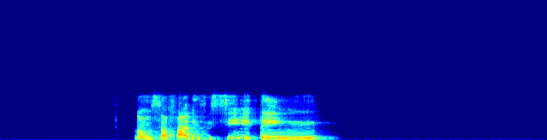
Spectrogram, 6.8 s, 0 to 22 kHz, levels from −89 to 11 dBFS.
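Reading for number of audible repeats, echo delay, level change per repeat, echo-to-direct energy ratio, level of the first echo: 2, 95 ms, −7.5 dB, −19.0 dB, −20.0 dB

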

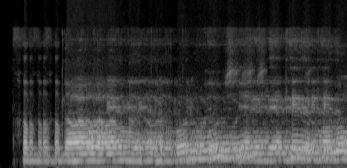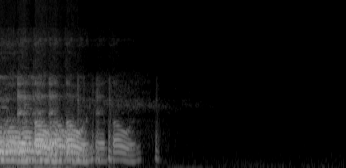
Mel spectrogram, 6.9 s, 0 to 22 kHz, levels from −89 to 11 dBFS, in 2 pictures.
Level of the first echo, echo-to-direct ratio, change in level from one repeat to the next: −7.5 dB, 0.0 dB, repeats not evenly spaced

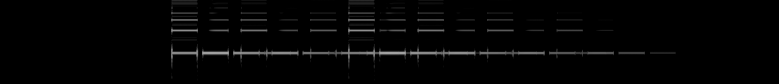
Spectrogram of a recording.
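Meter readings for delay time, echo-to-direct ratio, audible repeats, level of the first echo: 694 ms, −7.5 dB, 3, −8.5 dB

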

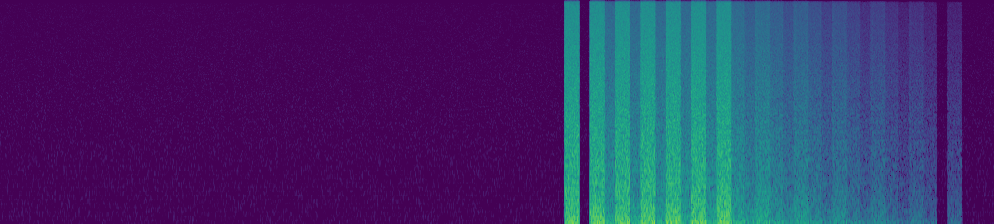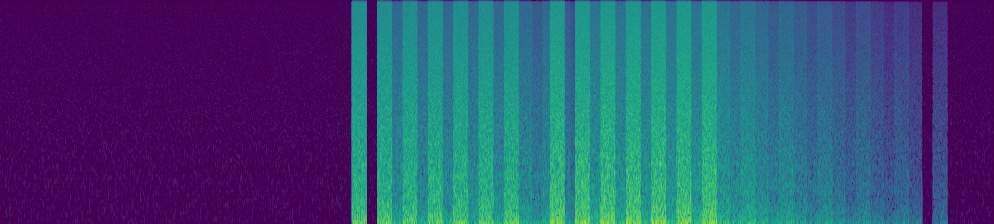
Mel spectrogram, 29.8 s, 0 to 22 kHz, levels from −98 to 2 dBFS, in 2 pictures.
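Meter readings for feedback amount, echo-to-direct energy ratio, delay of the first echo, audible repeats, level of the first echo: 57%, −13.5 dB, 577 ms, 5, −15.0 dB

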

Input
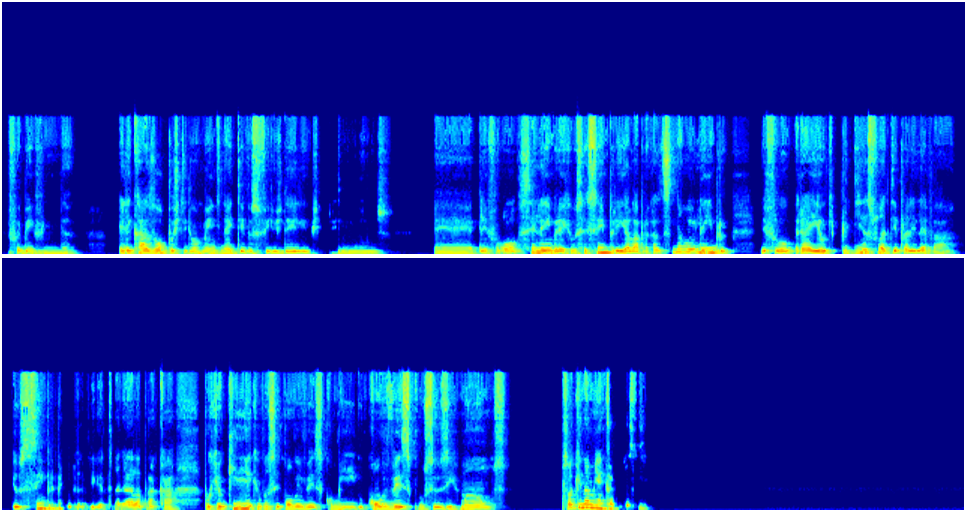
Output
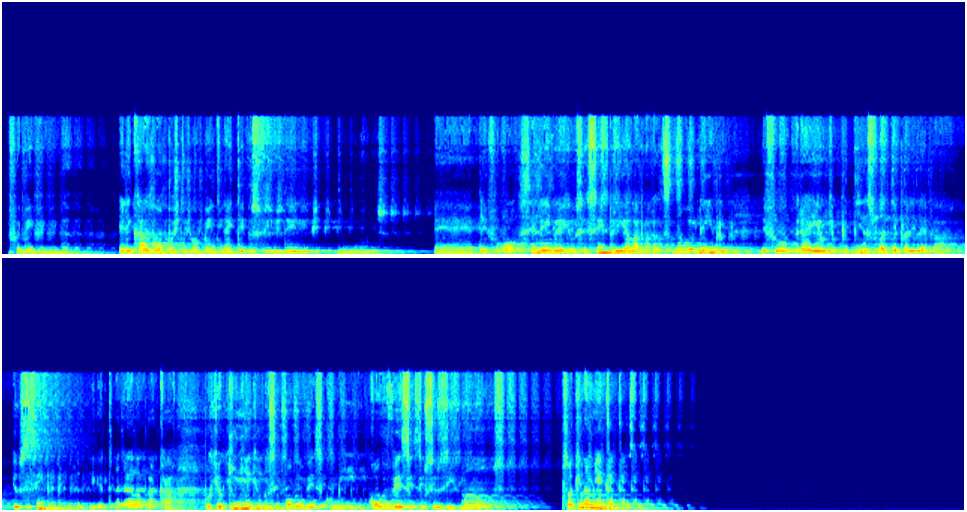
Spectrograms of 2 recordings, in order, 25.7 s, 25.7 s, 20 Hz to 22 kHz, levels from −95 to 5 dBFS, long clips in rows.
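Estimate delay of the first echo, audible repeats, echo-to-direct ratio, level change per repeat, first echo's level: 162 ms, 5, −9.0 dB, −6.0 dB, −10.0 dB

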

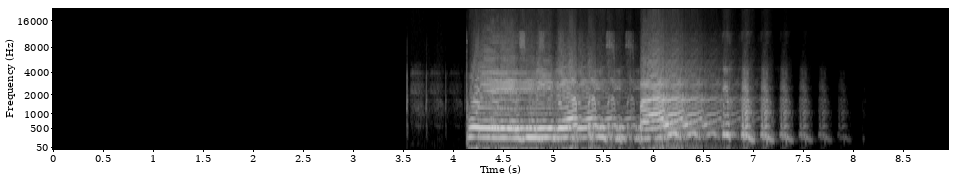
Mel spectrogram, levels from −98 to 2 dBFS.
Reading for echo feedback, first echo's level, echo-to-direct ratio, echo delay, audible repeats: 43%, −6.0 dB, −5.0 dB, 193 ms, 4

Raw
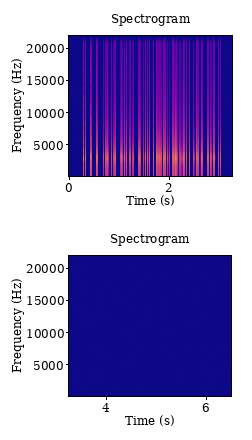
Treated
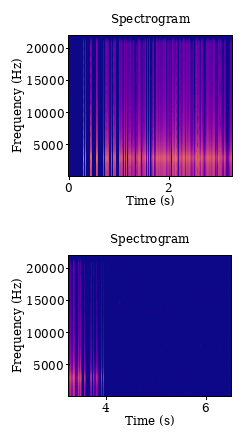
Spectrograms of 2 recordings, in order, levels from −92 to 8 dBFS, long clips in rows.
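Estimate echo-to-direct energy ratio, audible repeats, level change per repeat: −5.0 dB, 2, −13.0 dB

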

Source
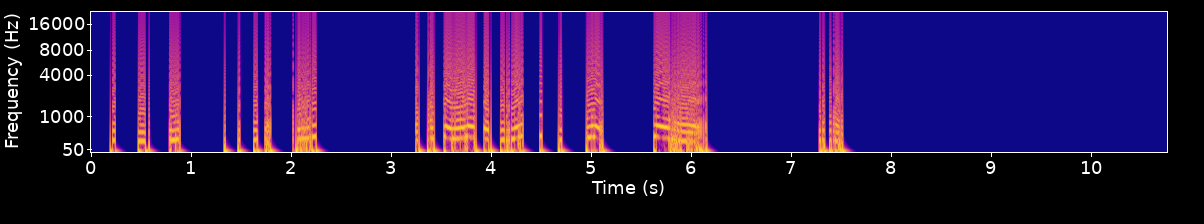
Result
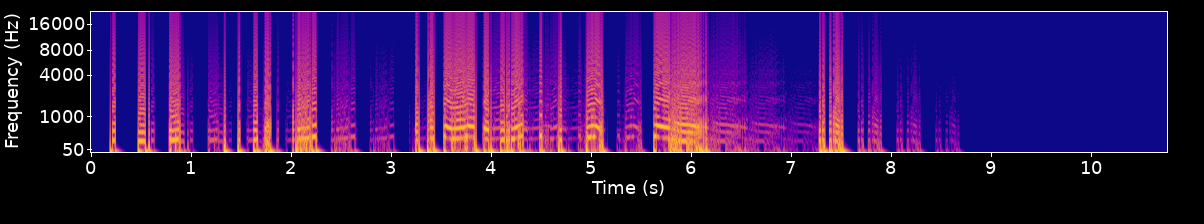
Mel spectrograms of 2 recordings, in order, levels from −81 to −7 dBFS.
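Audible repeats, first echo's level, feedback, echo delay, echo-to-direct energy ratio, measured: 2, −20.5 dB, 40%, 388 ms, −20.0 dB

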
